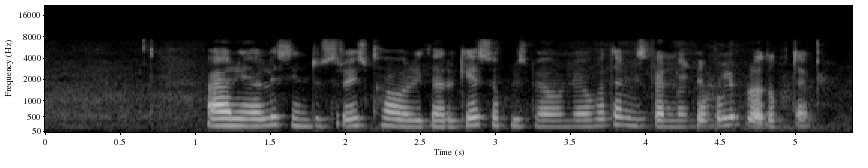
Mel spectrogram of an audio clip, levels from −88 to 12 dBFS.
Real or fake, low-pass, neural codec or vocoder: fake; 7.2 kHz; codec, 44.1 kHz, 7.8 kbps, DAC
